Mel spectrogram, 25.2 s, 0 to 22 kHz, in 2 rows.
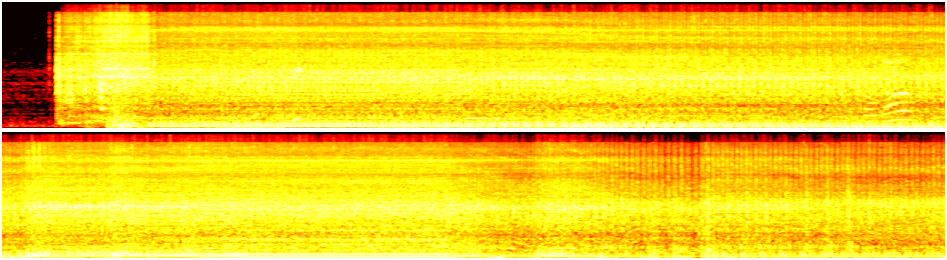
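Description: A Kohler 20 hp V-twin engine on full choke cranks and catches, then settles into a steady, loud idle that runs continuously close by with only slight shifts in pitch.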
